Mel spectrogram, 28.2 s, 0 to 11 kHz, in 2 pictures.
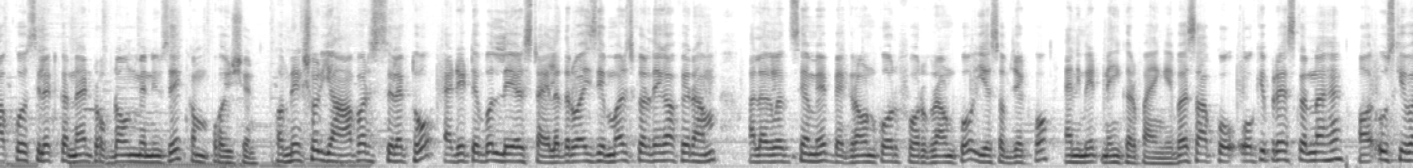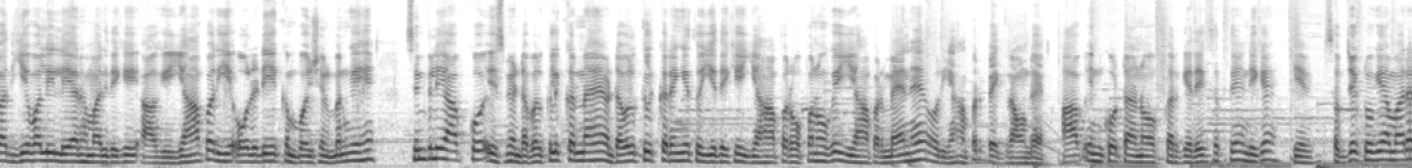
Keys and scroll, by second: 13.4 super+-, 24.6 super+-.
